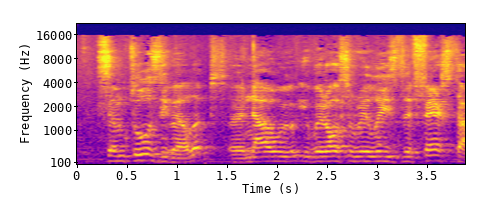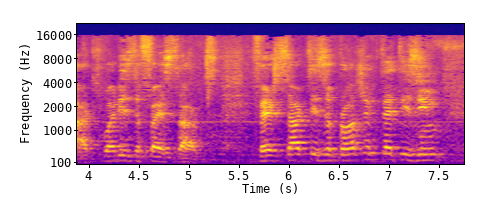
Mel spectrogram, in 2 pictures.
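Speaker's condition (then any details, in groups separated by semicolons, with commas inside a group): No condition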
